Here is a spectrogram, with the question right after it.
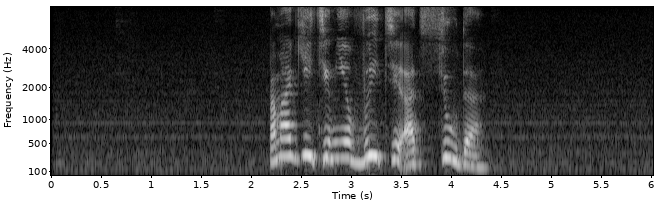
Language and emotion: Russian, angry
